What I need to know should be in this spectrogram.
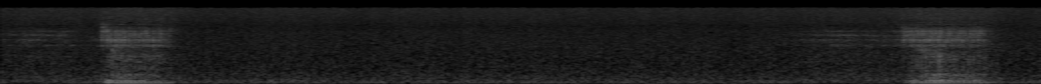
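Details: Loud snoring during sleep: two loud rattling snores about four seconds apart over steady room hiss; ordinary snoring.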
